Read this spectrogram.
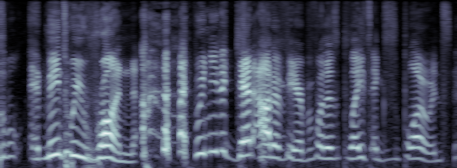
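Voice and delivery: loud, high, breaking into laughter; hammed-up urgency, cracking up; laughing mock alarm. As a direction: shout the escape order through laughs. Acting out escape order while laughing.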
